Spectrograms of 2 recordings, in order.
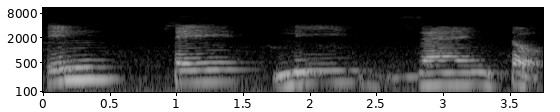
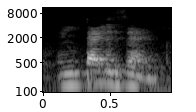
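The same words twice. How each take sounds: First: इंटेलिजेंट broken into slow separate syllables, in-tel-li-gent. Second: Said in the usual way. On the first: Shown as a demonstration. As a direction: stretch इंटेलिजेंट out very slowly, beat by beat. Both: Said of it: "four syllable यानी".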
